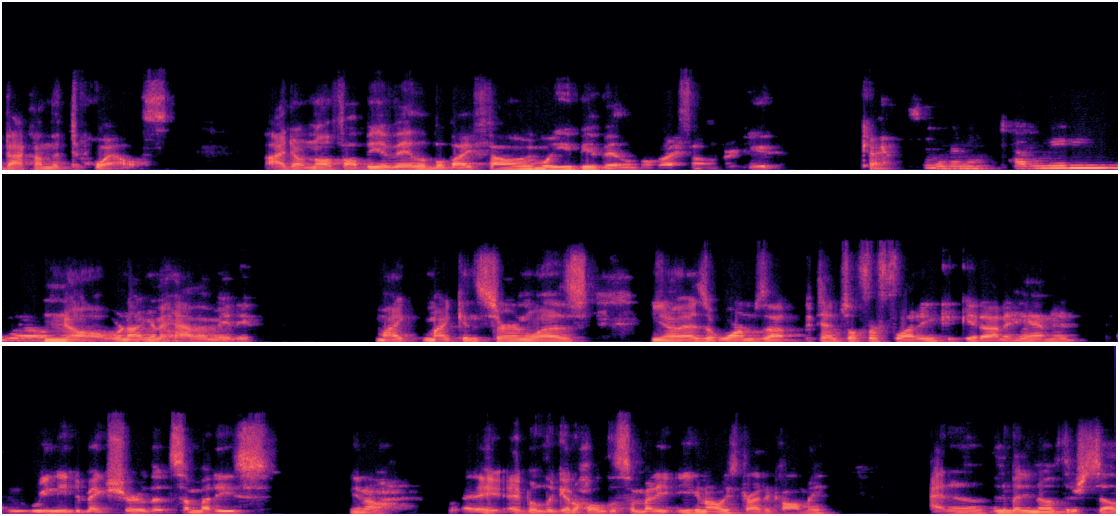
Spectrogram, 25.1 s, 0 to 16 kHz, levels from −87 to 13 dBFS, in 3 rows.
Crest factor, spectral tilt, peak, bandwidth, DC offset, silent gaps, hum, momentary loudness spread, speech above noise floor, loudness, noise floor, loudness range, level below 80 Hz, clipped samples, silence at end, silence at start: 16 dB; -5.5 dB/octave; -2 dBFS; 9.4 kHz; under 0.1%; none; none; 11 LU; 69 dB; -17 LUFS; -85 dBFS; 3 LU; -56 dBFS; under 0.1%; 0 s; 0 s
